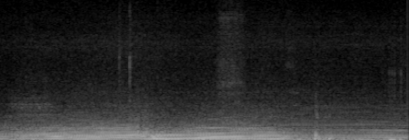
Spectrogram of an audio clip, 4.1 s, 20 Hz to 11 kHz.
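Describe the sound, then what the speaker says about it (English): A 2019 Aston Martin DB11 V8 accelerates from first gear onto a highway at moderate throttle, its engine note climbing loudly, dropping briefly at a gear change, then rising again. "So do a small acceleration getting onto the highway from first gear."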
